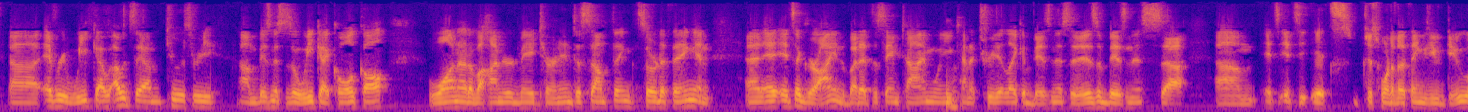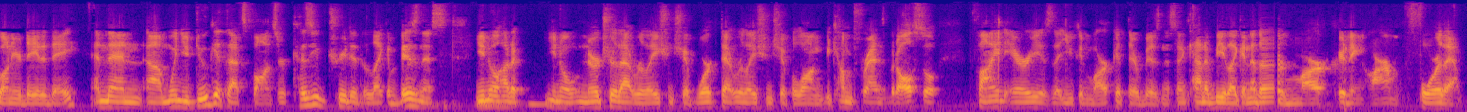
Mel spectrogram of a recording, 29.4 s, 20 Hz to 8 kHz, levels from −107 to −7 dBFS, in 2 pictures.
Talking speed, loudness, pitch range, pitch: 250 wpm, -33 LUFS, 95-110 Hz, 100 Hz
